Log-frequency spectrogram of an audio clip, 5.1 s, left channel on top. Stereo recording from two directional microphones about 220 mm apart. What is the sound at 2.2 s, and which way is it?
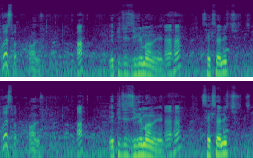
A man's voice, 35° right (ahead or behind).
